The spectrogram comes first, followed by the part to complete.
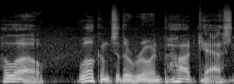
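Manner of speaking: sedated-sounding, calm, monotone public radio host voice. Joking about public radio voices, opening the podcast: NPR radio voice. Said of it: "start doing N P R voices".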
